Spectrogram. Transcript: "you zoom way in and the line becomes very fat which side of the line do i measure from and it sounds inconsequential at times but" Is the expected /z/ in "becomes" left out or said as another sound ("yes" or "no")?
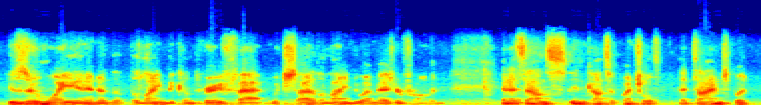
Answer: no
